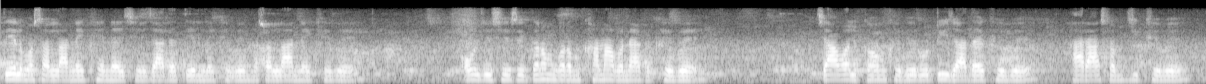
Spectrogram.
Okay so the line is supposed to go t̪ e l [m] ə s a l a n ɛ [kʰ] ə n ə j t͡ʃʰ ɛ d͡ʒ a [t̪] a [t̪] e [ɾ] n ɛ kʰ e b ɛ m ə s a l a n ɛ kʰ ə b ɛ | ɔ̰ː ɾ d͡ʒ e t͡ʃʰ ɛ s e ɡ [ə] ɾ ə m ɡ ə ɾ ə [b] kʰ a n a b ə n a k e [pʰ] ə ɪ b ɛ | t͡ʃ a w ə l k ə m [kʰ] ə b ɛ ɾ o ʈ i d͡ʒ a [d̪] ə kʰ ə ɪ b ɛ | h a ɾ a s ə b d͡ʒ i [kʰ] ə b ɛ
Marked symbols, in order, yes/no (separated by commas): yes, yes, no, yes, no, yes, no, no, yes, yes, yes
